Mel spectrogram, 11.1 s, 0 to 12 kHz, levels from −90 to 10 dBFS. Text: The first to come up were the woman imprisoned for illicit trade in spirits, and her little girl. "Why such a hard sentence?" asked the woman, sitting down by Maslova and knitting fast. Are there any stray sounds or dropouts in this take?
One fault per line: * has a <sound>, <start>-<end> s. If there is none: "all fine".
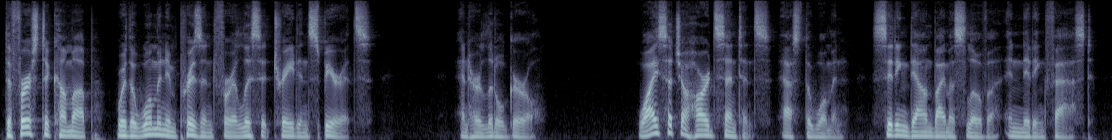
all fine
